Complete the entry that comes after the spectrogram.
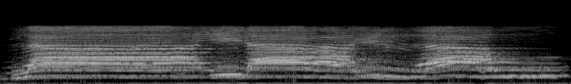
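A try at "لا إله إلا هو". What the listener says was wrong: ला के ऊपर छोटी मद है, खींचेंगे इसको। ला इलाहा इल्ला हू।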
